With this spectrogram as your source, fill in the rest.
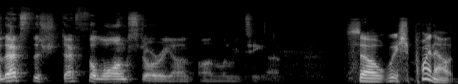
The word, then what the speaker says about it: Luis Tiant: So that's the long story on Louis Tiant. So we should point out that one time when he first said Lewis Taint, I initially thought, okay, that's terrible, but it's probably a slip of the tongue.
